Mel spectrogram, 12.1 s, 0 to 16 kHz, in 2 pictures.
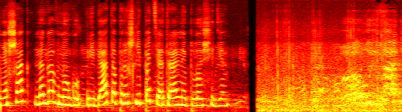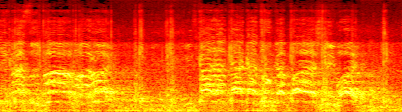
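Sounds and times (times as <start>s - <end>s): boots marching on pavement: 3.9s - 12.0s
male cadets singing in unison: 4.7s - 11.9s.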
